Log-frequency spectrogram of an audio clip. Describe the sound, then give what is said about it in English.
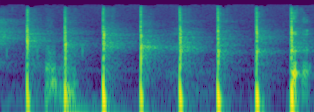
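A quick, steady run of about eight sharp claps, evenly spaced, each a crisp smack with nothing else in between. “That was a standing ovation. The clapping of the cheeks.”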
